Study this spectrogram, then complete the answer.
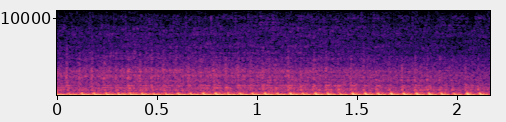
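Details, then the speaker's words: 2020 SSR SR300 dirt bike with new Lectron carburettor, hot after a ride with the fan running: steady, even single-cylinder idle with no misses or clatter; runs and idles much better than on the stock carburettor. "i think we did it it runs so much better"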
